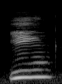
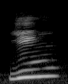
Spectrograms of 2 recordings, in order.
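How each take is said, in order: Both takes have the same delivery.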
